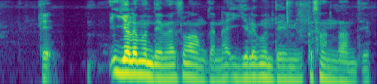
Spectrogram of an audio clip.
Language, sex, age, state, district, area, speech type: Dogri, male, 18-30, Jammu and Kashmir, Kathua, rural, spontaneous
